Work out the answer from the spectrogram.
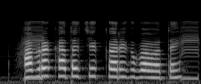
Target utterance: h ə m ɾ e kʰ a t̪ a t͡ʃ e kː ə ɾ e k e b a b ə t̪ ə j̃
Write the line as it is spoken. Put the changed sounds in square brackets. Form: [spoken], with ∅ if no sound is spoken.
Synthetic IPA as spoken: h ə m ɾ [a] kʰ a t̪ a t͡ʃ e kː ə ɾ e k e b a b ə t̪ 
